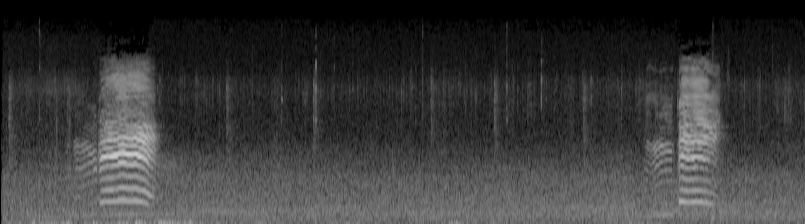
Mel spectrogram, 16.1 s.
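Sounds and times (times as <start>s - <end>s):
muskox calf call: 1.5s - 3.2s, 12.9s - 14.5s.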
